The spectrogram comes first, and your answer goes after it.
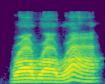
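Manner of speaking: a light hammed-up cheerleader chant; mock cheerleader. Mocking an over-eager cheerleader greeting buyers. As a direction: cheer it like a pep squad. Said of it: "like, a cheerleader".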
